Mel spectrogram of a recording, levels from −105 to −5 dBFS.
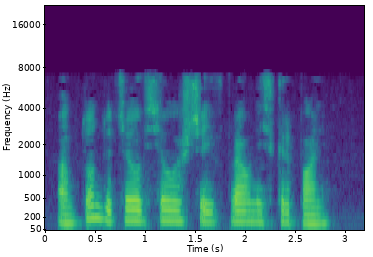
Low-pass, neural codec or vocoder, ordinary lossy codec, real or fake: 7.2 kHz; none; AAC, 32 kbps; real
